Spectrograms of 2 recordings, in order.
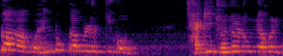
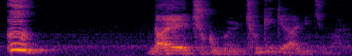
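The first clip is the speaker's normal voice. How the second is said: loud groan, then low dying words; 이순신 장군; 7 semitones lower, 6 dB louder than usual. Acted. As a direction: act out a general's mock last command. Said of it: "이순신 장군 흉내를 내잖아요". (죽어가는 장군처럼 비장하게)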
